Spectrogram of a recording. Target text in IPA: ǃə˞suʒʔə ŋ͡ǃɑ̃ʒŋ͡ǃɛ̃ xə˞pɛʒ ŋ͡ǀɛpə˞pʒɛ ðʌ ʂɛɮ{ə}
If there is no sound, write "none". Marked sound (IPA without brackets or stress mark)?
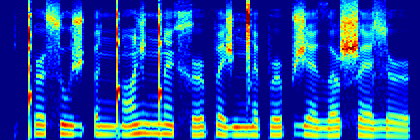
ə˞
